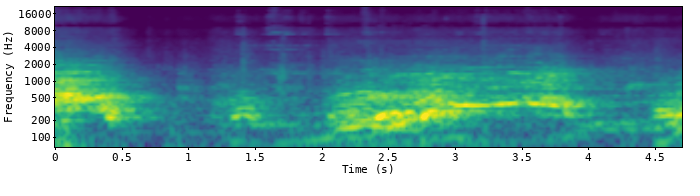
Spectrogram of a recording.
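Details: An agitated cow breaking out of its pen gives low, strained moos with rough harmonic bands, fading into a short lull before swelling again, over a noisy, clattering background.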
